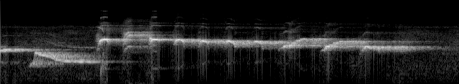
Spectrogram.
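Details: Greater green leafbird song opening with a lower, sliding whistle that drops, then breaking into a fast, bright string of whistled notes that slowly descends, rich in quick chirps and trills.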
